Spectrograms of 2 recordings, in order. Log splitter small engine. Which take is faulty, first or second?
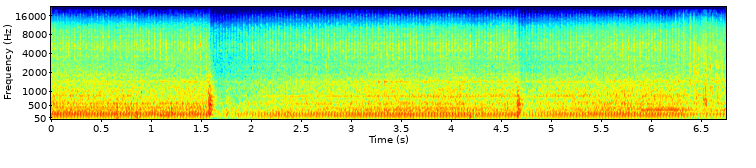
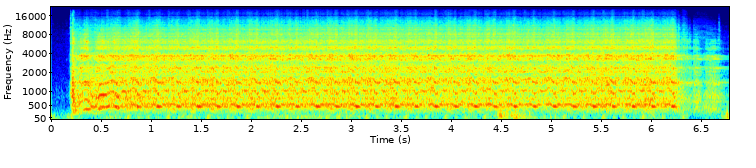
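second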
